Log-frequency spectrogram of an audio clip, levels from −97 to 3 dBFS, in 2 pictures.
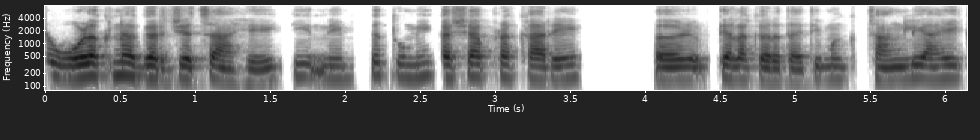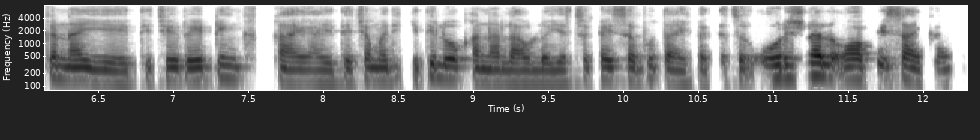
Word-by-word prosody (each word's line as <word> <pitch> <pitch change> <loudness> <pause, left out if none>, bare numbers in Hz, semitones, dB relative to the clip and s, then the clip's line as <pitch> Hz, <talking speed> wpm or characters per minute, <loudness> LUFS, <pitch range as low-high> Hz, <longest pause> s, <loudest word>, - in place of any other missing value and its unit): तर - - -2
ओळखणं 170 +3 +7
गरजेचं 150 -1 +4
आहे, 130 -1 -1
की 170 +4 -9
नेमकं 150 +4 -7
तुम्ही 165 +1 -7
कशाप्रकारे, 165 -3 +1 0.6
अ, - - +3 0.4
त्याला 150 -2 +4
करत 130 -1 +1
आहे 125 - 0
ती - - -4
मग 145 0 -7 0.2
चांगली 145 +3 0
आहे 155 0 -1
का - - 0
नाहीये, 135 -5 0
त्याची 140 +1 -3
रेटिंग 140 +3 -1 0.3
काय 125 -2 -2
आहे? 120 -1 -7
त्याच्यामध्ये 135 +1 -4
किती 165 - -4
लोकांना 140 -4 0
लावलं 115 0 -2
याचं 120 +2 -9
काही 140 - +1
सबूत 140 +2 -6
आहे 115 -2 -4
का? 115 - -10
त्याचं - - -9
ओरिजिनल 160 +2 +6 0.2
ऑफिस 145 +1 -3
आहे 140 - +3
का? 125 - -8
145 Hz, 175 wpm, -22 LUFS, 130-155 Hz, 0.6 s, ओळखणं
